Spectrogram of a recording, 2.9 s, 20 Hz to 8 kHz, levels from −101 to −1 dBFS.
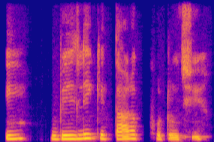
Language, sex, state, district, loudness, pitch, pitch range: Maithili, female, Bihar, Saharsa, -15 LUFS, 220 Hz, 210-230 Hz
